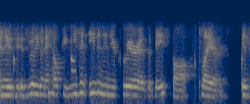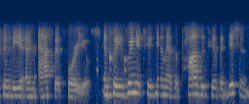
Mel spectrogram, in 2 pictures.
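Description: A woman with a normal speaking voice talks at a moderate pace and medium pitch, her intonation fairly even. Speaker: energy coach. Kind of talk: interview conversation. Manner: warm, laughs often.

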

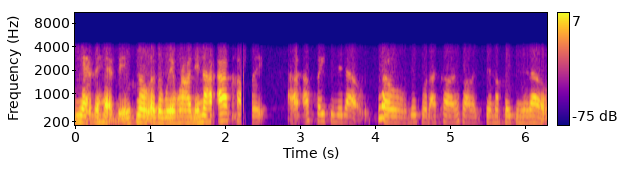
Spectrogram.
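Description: Her voice sits at a medium pitch and stays monotone and flat. The woman talks very fast, her loudness swinging widely. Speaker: author and brain injury survivor. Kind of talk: personal testimony. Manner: calm, unbothered.

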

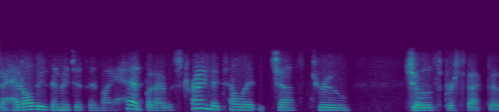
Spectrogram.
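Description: A woman speaks at a moderate pace with an unremarkable speaking voice. Her pitch sits in the medium range, with ordinary pitch variation. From Florida. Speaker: crime novelist, retired police captain. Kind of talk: casual interview. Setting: radio studio.

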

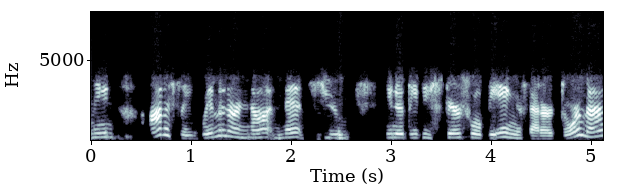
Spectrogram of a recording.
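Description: A plain, everyday voice with lively intonation and a moderate pace. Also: woman. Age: 30s. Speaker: podcast host and life coach. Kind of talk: casual solo monologue. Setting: outdoors on a walk.

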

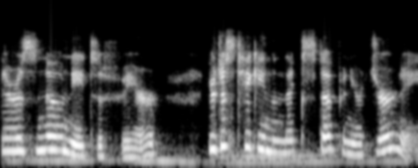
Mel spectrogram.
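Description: A woman uses a put-on character voice, high-pitched with a husky, rough edge. She speaks at a moderate pace with lively intonation.

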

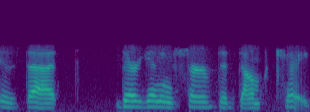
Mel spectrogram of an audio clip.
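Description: A woman speaks with a Midwestern American accent. Her pitch is medium and her intonation fairly even. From US Midwest, Indiana. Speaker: golf instructor. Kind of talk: interview. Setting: phone call.

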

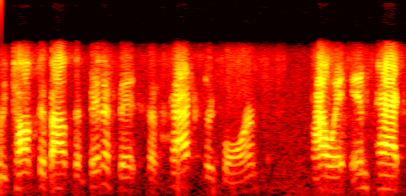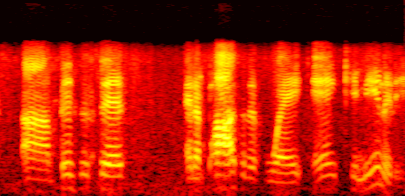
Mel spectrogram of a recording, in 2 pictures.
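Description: At a moderate pace, a man with a fairly high pitch and an unremarkable speaking voice talks with big swings in loudness. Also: ordinary pitch variation. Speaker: preacher and political organizer. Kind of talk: radio interview. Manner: formal.

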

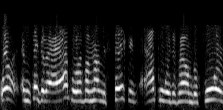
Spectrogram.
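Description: This man speaks with an American accent at a moderate pace. His pitch is extremely high. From US Midwest, small-town Missouri. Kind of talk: casual chat.

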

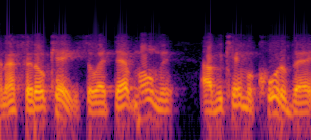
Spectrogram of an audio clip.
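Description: This man has a medium-pitched voice. He speaks with an American accent. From New York City and Alexandria, Virginia. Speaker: former pro football player and trainer. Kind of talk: podcast interview.

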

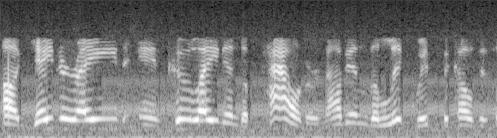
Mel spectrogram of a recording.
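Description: With noticeable background noise present, a man delivers his words at a moderate pace. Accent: American. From US South, Atlanta, Georgia. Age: 60s. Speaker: pastor and missionary pilot. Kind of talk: radio interview.

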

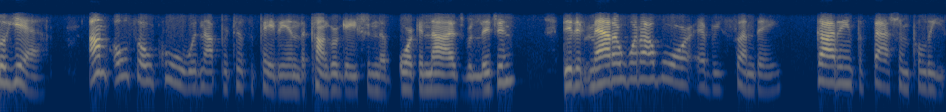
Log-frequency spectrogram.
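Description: A woman with an unremarkable speaking voice, medium-pitched, fairly quick, with lively intonation. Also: big swings in loudness. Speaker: poet and teacher. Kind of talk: casual chat and poetry reading. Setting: phone call.

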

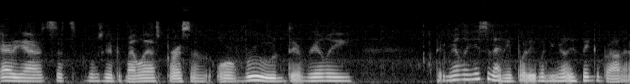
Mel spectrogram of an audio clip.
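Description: A woman speaks at a very fast pace with a very deep, low pitch. Her tone is dark and mellow, with ordinary pitch variation. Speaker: wrestling podcast co-host. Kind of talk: casual chat.

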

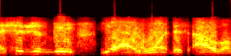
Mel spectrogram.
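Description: A man with a New York accent, lively intonation and a moderate pace. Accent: New York Bronx. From New York, the Bronx. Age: young. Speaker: rapper. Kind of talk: casual interview.

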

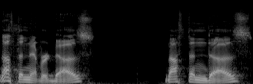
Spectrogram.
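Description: A man with a plain, everyday voice talks at fairly low pitch and a fairly slow pace. The recording is very clean with a silent background. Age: 60s. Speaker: radio host and financial advisor. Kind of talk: talk radio monologue and interview.

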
